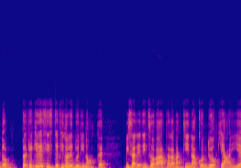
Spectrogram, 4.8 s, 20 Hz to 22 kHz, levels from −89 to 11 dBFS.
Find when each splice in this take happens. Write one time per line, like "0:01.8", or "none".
none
